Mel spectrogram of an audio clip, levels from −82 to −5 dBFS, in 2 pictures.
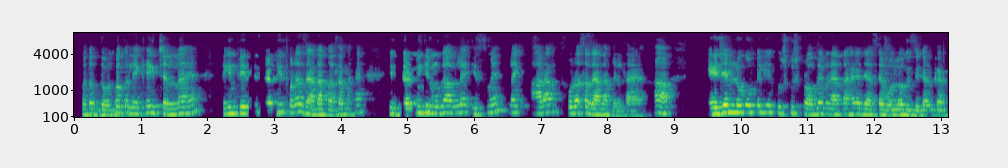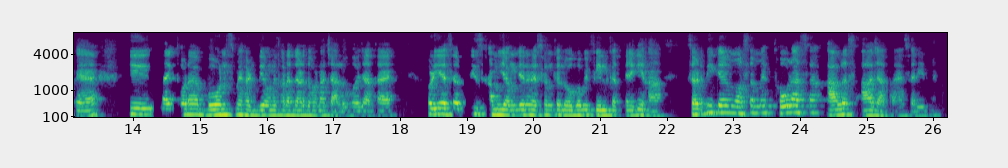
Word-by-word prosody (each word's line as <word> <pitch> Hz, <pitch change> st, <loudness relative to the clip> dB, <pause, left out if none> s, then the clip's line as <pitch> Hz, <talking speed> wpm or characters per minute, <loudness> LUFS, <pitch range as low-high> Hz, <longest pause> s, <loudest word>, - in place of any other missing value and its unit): मतलब 150 Hz, -1 st, 0 dB
दोनों 140 Hz, +6 st, +1 dB
को 190 Hz, -, -3 dB
लेके 170 Hz, +1 st, -1 dB
ही 190 Hz, 0 st, 0 dB
चलना 160 Hz, 0 st, +1 dB
है 190 Hz, +3 st, -2 dB, 0.4 s
लेकिन 175 Hz, +2 st, +2 dB
फिर 180 Hz, 0 st, +5 dB
भी 215 Hz, -, -12 dB
सर्दी 230 Hz, -1 st, 0 dB
थोड़ा 210 Hz, +3 st, +1 dB
ज़्यादा 150 Hz, -4 st, +4 dB
पसंद 150 Hz, +3 st, -2 dB
है 205 Hz, -, -5 dB
क्योंकि 170 Hz, -6 st, -8 dB
गर्मी 170 Hz, +5 st, +2 dB
के 200 Hz, -, +4 dB
मुकाबले 190 Hz, +2 st, +1 dB, 0.2 s
इसमें 190 Hz, +8 st, -5 dB, 0.2 s
लाइक 200 Hz, 0 st, -2 dB, 0.2 s
आराम 205 Hz, +3 st, 0 dB
थोड़ा-सा 190 Hz, 0 st, +1 dB
ज़्यादा 145 Hz, -1 st, +3 dB
मिलता 115 Hz, 0 st, -6 dB
है। 120 Hz, 0 st, -5 dB, 0.2 s
हाँ। 180 Hz, -2 st, +2 dB, 0.6 s
ऐज़ड 195 Hz, +5 st, +8 dB
लोगों 200 Hz, 0 st, +4 dB
के 200 Hz, -, -1 dB
लिए 200 Hz, 0 st, -1 dB
कुछ-कुछ 180 Hz, -1 st, -5 dB
प्रॉब्लम 160 Hz, +1 st, +1 dB
रहता 150 Hz, +1 st, 0 dB
है 160 Hz, 0 st, +1 dB
जैसे 145 Hz, 0 st, +1 dB
वो 140 Hz, -, 0 dB
लोग 145 Hz, -1 st, +3 dB
ज़िक्र 135 Hz, +2 st, -2 dB
करते 125 Hz, -1 st, -2 dB
हैं 125 Hz, +5 st, 0 dB, 0.5 s
कि 160 Hz, 0 st, +2 dB, 0.4 s
लाइक 150 Hz, 0 st, +3 dB
थोड़ा 150 Hz, 0 st, +2 dB, 0.2 s
बोन्स 145 Hz, 0 st, +5 dB
में 145 Hz, -, +3 dB
हड्डियों 135 Hz, 0 st, +1 dB
में 135 Hz, 0 st, -1 dB
थोड़ा 130 Hz, 0 st, 0 dB
दर्द 130 Hz, 0 st, 0 dB
होना 125 Hz, 0 st, -4 dB
चालू 115 Hz, -2 st, -4 dB
हो 120 Hz, -, -3 dB
जाता 115 Hz, 0 st, -2 dB
है। 120 Hz, -, +1 dB, 0.6 s
पर 155 Hz, 0 st, +5 dB
ये 160 Hz, -1 st, +6 dB
सब 240 Hz, +9 st, +2 dB
चीज़ 165 Hz, -1 st, -4 dB
हम 145 Hz, 0 st, +3 dB
यंग 135 Hz, -1 st, +1 dB
जनरेशन 140 Hz, -1 st, +1 dB
के 140 Hz, -, 0 dB
लोगों 135 Hz, 0 st, +1 dB
भी 135 Hz, -, 0 dB
फ़ील 130 Hz, -1 st, +3 dB
करते 130 Hz, 0 st, -5 dB
हैं 130 Hz, -, -1 dB
कि 145 Hz, -, 0 dB
हाँ 115 Hz, 0 st, -4 dB, 0.5 s
सर्दी 155 Hz, +6 st, +2 dB
के 200 Hz, 0 st, +4 dB
मौसम 180 Hz, +1 st, -2 dB
में 195 Hz, 0 st, -6 dB
थोड़ा-सा 195 Hz, +1 st, +1 dB, 0.2 s
आलस 150 Hz, +2 st, +2 dB
आ 130 Hz, +1 st, +2 dB
जाता 120 Hz, -2 st, -5 dB
है, 115 Hz, -, -10 dB
शरीर 120 Hz, +1 st, -9 dB
में। 130 Hz, 0 st, -19 dB
155 Hz, 185 wpm, -22 LUFS, 135-185 Hz, 0.6 s, ऐज़ड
